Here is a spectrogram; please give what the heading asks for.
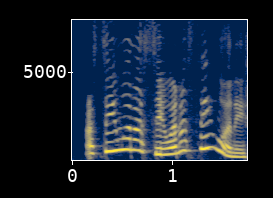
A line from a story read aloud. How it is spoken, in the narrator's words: he shouted, even louder than before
